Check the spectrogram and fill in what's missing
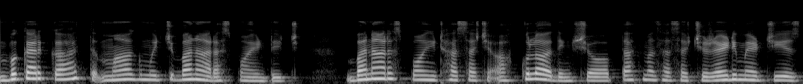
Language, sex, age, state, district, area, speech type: Kashmiri, female, 30-45, Jammu and Kashmir, Baramulla, rural, spontaneous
